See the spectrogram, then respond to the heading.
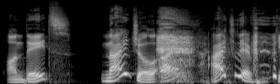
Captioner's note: laughs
